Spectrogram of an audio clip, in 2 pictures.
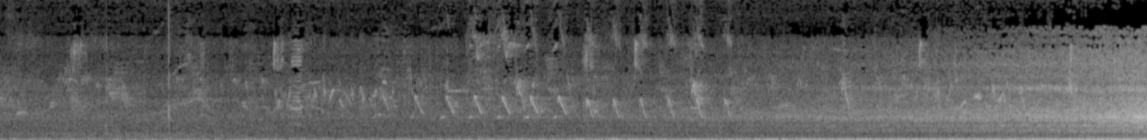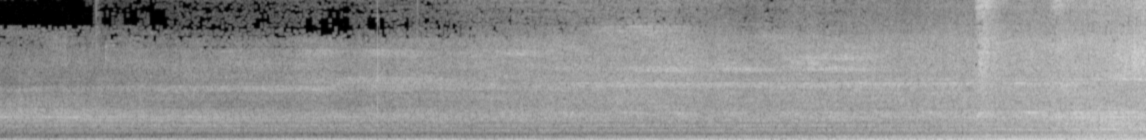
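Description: An approaching freight train led by Norfolk Southern GE diesel locomotives: a low engine drone grows steadily louder, and wheel and rail noise swells as the locomotives draw level near the end.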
